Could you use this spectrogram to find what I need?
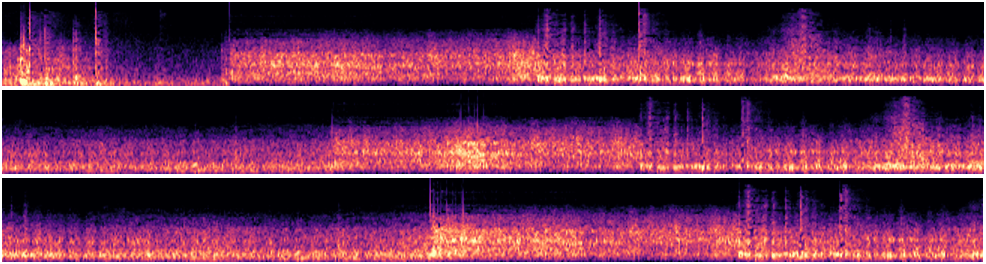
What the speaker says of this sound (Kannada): ಏಕಕಾಲಕ್ಕೆ ಲೆಬನಾನ್ ಸೇತುವೆ ಉದ್ದಕ್ಕೂ ಕೂಡ ಸರಣಿ ಬಾಂಬ್ಗಳ ಸ್ಫೋಟ ಸಂಭವಿಸಿದೆ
